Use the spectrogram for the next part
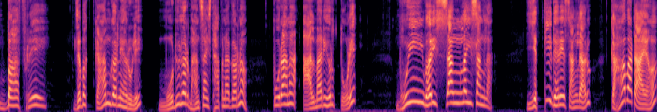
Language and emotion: Nepali, surprised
